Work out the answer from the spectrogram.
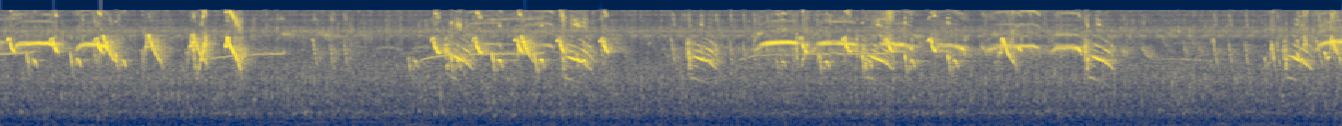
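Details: Bar-winged prinia in the wild, singing in distinct bursts of quick, piercing chips and slurred notes about a second long. Brief pauses separate the bursts.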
